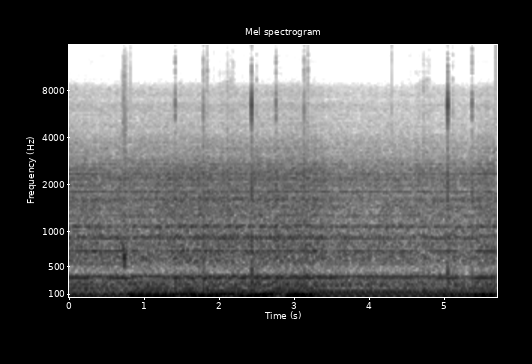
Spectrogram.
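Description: A three-coach train in the Stepford railway video game, a steady low rumbling drone of the moving train with faint periodic clicks, continuous and even without speech.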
